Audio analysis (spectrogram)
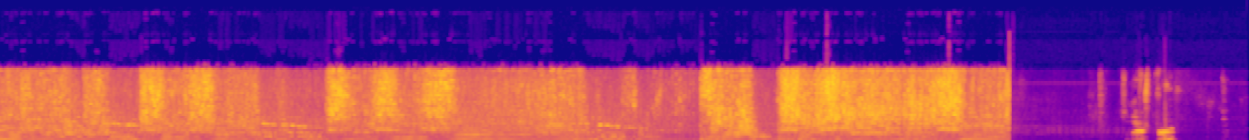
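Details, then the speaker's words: Honda Metro, after being brought back to running: engine fires and is blipped up and down repeatedly, revs rising and falling cleanly before shutting off; runs and pulls fine, normal starting and revving. "got her to go. I'm pretty tickled with that."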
